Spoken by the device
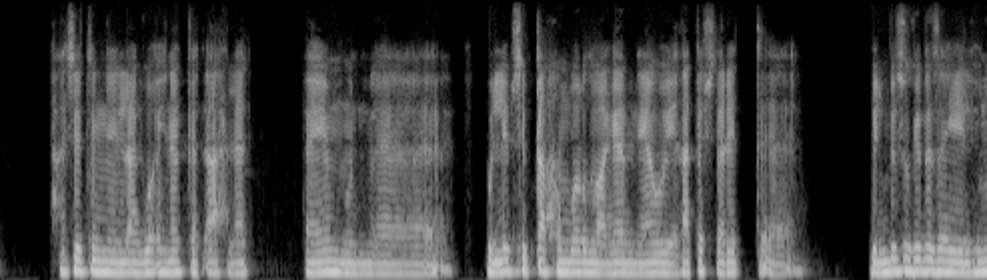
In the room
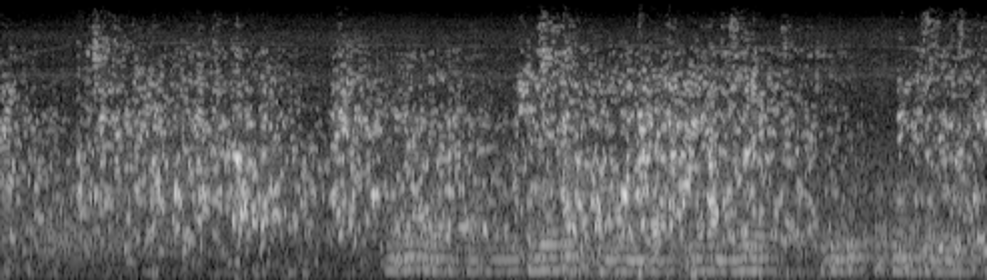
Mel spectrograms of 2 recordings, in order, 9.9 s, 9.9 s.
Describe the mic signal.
both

